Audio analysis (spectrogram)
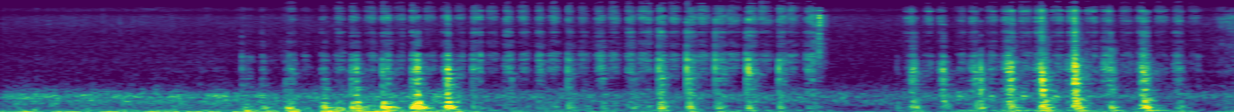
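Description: Fingers hold a thin wooden stylus and scratch lines into the black wax-coated scratch-art page of a spiral Paw Patrol book lying flat. Quick, uneven scratchy strokes repeat at about two or three per second, with a low rumble under the first three seconds before the strokes continue more quietly.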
